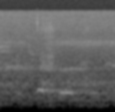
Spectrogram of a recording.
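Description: A common cuckoo gives a single soft, hooting two-note cuck-oo, the second note lower and longer, over a faint background hiss.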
